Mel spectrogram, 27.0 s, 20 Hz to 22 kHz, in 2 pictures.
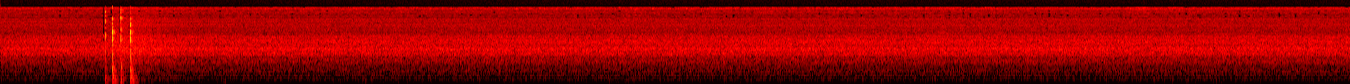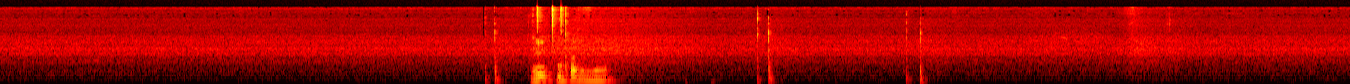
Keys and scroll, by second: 19.1 super+s.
